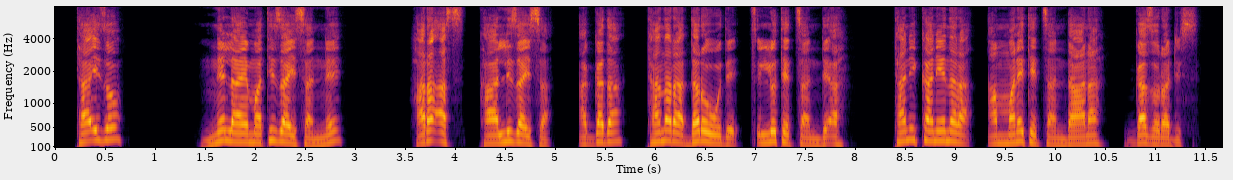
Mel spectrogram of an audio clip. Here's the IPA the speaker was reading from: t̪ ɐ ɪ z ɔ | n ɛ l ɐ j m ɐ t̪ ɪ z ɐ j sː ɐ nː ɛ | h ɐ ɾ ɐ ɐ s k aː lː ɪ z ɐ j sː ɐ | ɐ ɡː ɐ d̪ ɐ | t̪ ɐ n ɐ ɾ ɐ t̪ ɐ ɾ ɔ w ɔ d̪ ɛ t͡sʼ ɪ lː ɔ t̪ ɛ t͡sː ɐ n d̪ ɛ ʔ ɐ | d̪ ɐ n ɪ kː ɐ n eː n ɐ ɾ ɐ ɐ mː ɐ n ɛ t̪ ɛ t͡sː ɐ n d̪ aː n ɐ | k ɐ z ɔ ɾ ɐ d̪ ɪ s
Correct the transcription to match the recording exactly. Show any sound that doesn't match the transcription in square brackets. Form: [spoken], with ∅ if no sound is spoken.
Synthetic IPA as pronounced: t̪ ɐ ɪ z ɔ | n ɛ l ɐ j m ɐ t̪ ɪ z ɐ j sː ɐ nː ɛ | h ɐ ɾ ɐ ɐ s k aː lː ɪ z ɐ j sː ɐ | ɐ ɡː ɐ d̪ ɐ | t̪ ɐ n ɐ ɾ ɐ [d̪] ɐ ɾ ɔ w ɔ d̪ ɛ t͡sʼ ɪ lː ɔ t̪ ɛ t͡sː ɐ n d̪ ɛ ʔ ɐ | [t̪] ɐ n ɪ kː ɐ n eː n ɐ ɾ ɐ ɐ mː ɐ n ɛ t̪ ɛ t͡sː ɐ n d̪ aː n ɐ | [ɡ] ɐ z ɔ ɾ ɐ d̪ ɪ s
